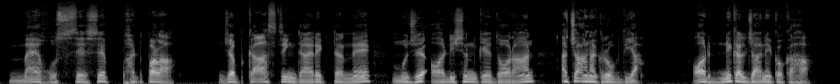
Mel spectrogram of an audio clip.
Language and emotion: Urdu, angry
